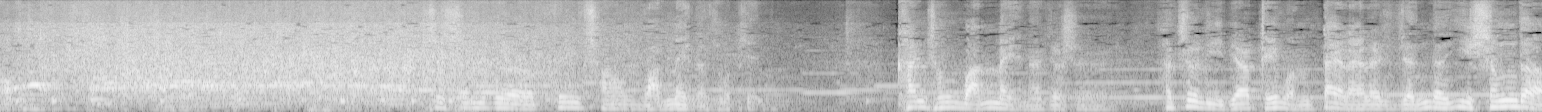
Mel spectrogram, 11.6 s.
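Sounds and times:
audience applause: 0.0 - 5.4
speech: 3.3 - 5.9, 6.8 - 11.5.

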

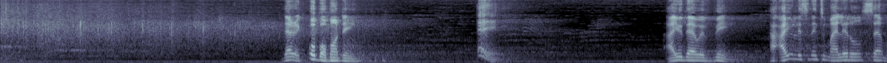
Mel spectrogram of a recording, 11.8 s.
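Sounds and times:
hands clapping: 0.0 - 4.7
speech: 3.8 - 4.9, 8.9 - 11.8.

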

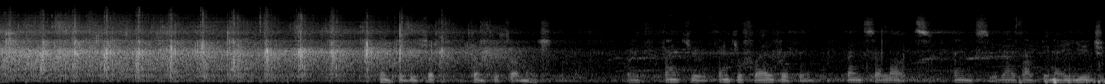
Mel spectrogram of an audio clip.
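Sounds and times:
audience applause: 0.0 - 5.4
speech: 3.8 - 5.7, 6.3 - 11.0.

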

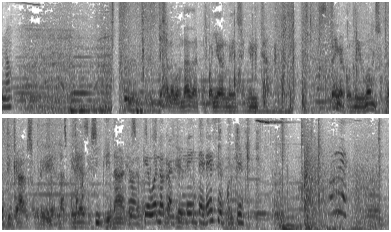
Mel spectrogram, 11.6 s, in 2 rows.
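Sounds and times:
speech: 0.0 - 10.1
short squeak: 9.6 - 11.3
door swinging shut: 9.9 - 10.8.

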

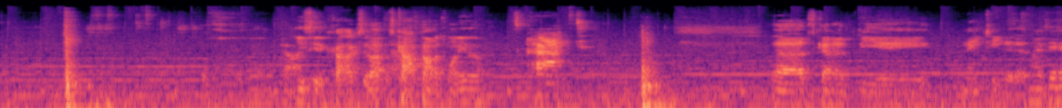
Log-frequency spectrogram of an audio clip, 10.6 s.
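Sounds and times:
speech: 2.8 - 5.9, 7.7 - 10.6
arrow loosed from a short bow whooshing and thudding: 6.4 - 6.8.

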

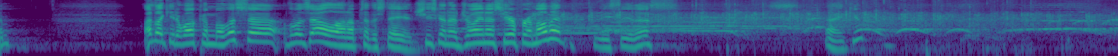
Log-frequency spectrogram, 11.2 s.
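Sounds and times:
speech: 1.4 - 6.8, 8.2 - 9.0
audience applause and cheering: 5.2 - 11.1.

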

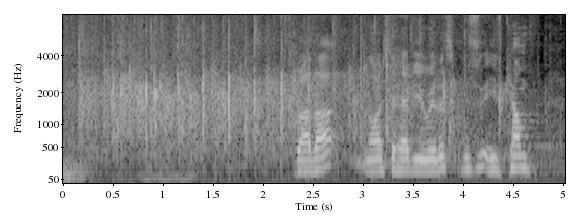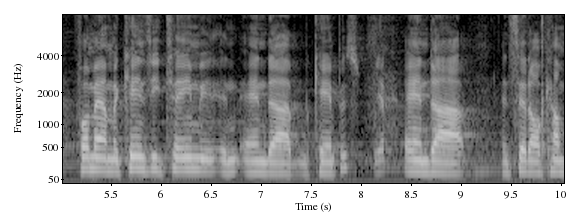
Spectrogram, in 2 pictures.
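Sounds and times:
crowd applauding: 0.0 - 4.7
speech: 2.3 - 10.0.

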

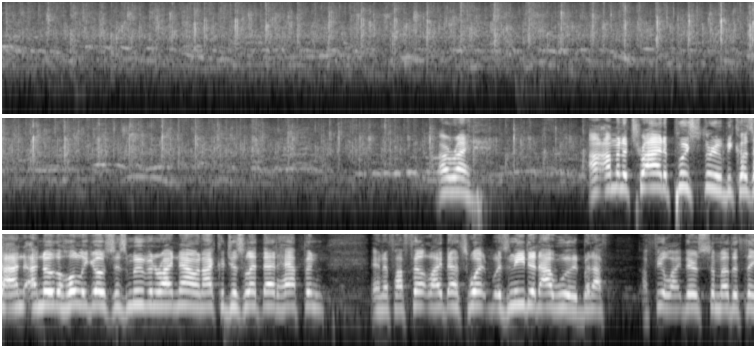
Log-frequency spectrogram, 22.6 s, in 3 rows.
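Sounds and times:
audience hand clapping: 0.0 - 14.8
speech: 11.9 - 12.4, 13.4 - 22.5.

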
